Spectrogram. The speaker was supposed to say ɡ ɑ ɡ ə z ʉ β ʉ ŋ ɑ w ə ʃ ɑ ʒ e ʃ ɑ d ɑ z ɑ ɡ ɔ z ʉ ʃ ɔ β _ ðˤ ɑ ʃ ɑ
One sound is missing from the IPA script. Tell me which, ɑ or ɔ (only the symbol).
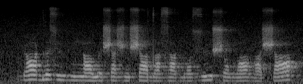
ɑ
